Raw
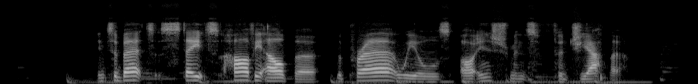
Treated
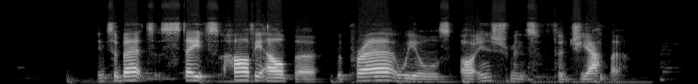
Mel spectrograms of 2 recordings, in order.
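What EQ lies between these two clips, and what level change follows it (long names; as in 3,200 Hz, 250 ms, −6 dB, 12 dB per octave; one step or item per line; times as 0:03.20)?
high-pass filter 140 Hz 12 dB per octave
high-shelf EQ 11,000 Hz +5.5 dB
mains-hum notches 60/120/180/240/300/360/420 Hz
+6.5 dB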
